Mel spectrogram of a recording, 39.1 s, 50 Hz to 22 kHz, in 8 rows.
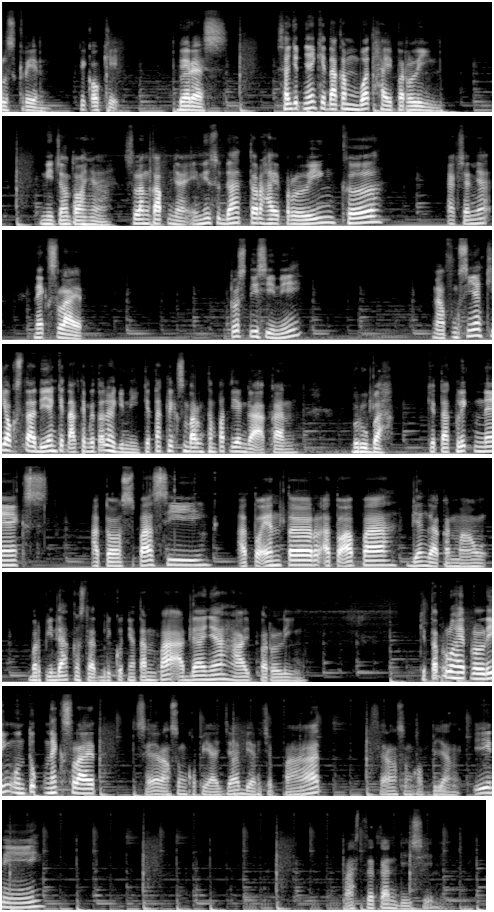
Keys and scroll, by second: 19.2 Right, 19.5 Right, 19.7 Right, 21.0 Right, 23.3 Right, 23.5 Right, 27.5 Escape, 35.6 ctrl+c, 38.8 ctrl+v.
